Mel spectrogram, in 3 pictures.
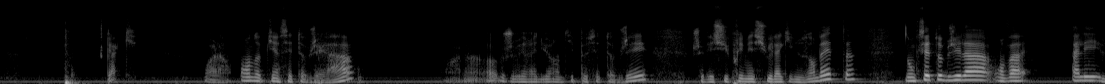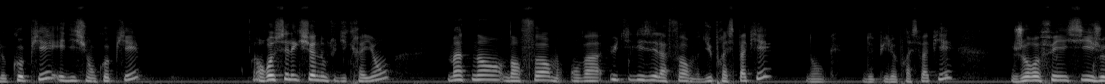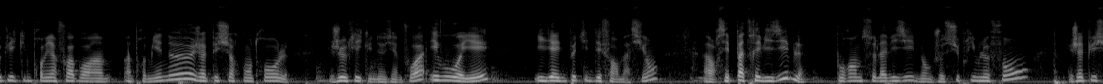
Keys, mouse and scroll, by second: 0.8 Delete, 2.5 click, 3.7-6.4 ctrl+drag, 6.6 ctrl+click, 7.6 Delete, 8.2 click, 10.1 click, 12.0 click, 14.5 click, 16.6 click, 19.9 click, 21.4 click, 25.2 ctrl+click, 31.6 click.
